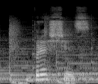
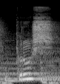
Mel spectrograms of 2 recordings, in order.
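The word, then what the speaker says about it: brush: boxes फक्सेस wishes ब्रश ब्रशेस ब्रश नहीं ब्रश यहां ओ की शॉर्ट वोवेल साउंड है ब्रश ब्रशेस टिश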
